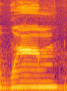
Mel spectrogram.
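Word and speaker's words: Wyrm: No, worm. It's spelled... No, Sentinel Worm. Yeah, that's how you say it. They spell it funny.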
